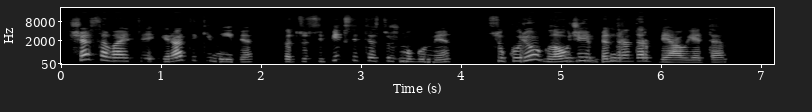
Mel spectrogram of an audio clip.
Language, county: Lithuanian, Vilnius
